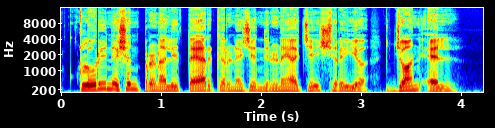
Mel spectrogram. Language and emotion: Marathi, neutral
